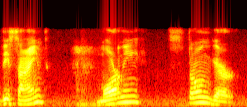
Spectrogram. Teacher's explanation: the N and G is a nasal, velar, and voice sound. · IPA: /ŋ/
